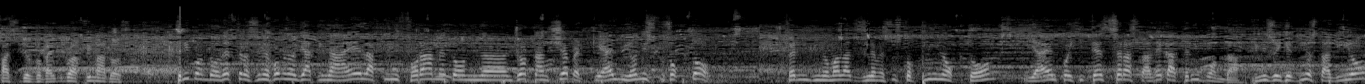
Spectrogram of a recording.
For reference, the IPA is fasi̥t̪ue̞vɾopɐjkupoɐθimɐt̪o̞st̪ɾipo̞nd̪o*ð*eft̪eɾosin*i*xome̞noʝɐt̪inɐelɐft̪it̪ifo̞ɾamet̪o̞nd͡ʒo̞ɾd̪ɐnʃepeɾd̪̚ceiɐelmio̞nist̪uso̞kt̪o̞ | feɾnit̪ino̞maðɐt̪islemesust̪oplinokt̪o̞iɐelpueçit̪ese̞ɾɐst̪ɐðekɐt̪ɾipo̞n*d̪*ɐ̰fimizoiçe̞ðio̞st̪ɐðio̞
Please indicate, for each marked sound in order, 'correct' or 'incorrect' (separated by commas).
correct, incorrect, correct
